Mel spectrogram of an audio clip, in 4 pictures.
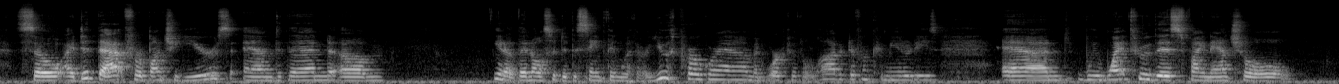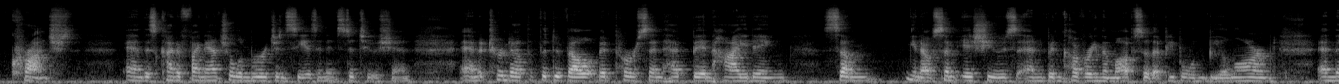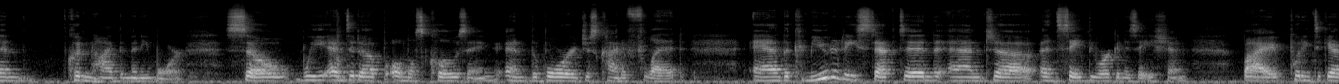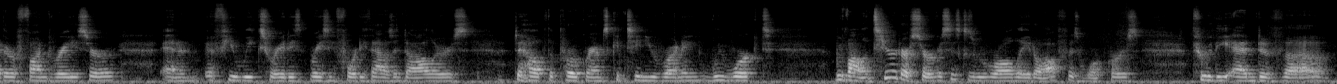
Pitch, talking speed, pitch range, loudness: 170 Hz, 160 wpm, 150-185 Hz, -25 LUFS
